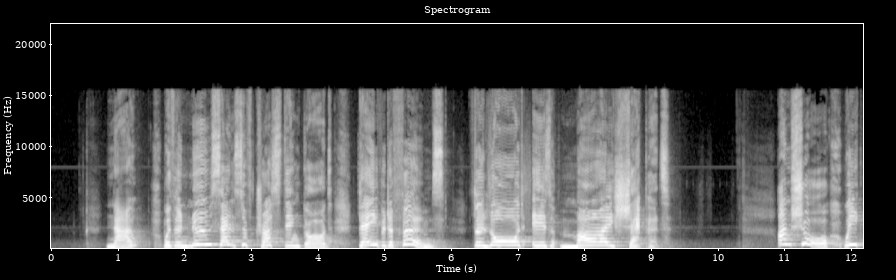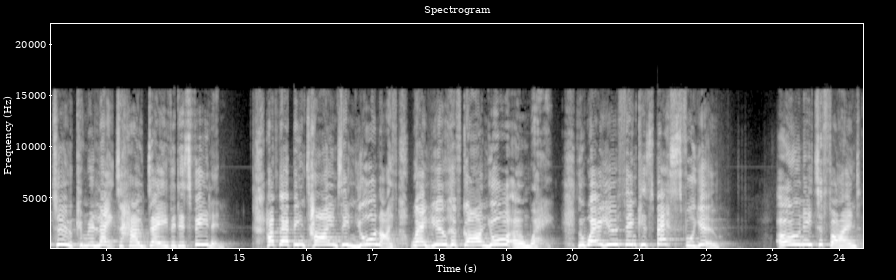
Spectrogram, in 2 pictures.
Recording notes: Worship from Morley Salvation Army, originally broadcast live in April 2021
